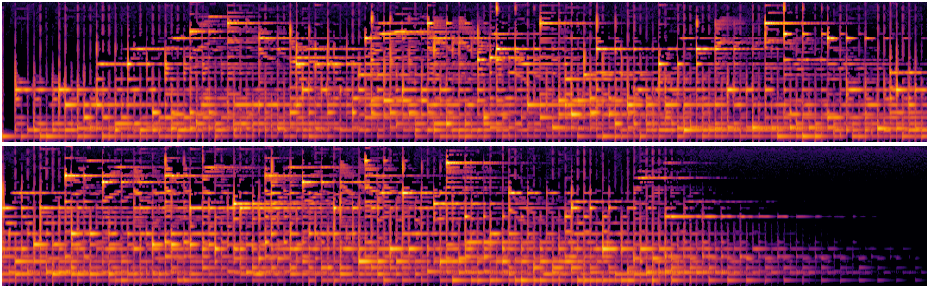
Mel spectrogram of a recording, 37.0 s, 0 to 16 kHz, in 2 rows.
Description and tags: Electro sample.
Created with a sequencer,
I composed the MIDI track.
Date : 2011/05/17
Location: Cesena, Italy.
electro, electronic, music, sample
